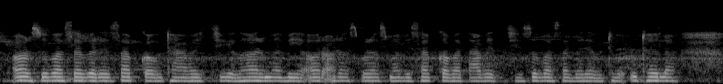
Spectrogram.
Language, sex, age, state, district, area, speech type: Maithili, female, 18-30, Bihar, Madhepura, rural, spontaneous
